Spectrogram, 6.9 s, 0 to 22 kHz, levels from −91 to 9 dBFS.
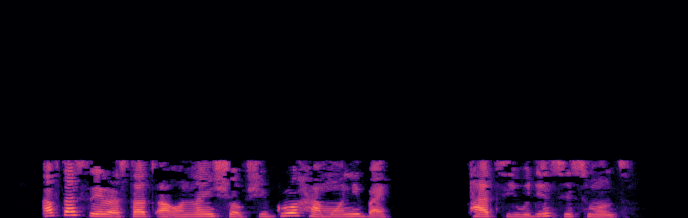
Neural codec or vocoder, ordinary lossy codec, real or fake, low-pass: none; MP3, 24 kbps; real; 7.2 kHz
